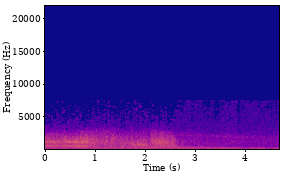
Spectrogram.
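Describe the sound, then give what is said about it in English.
A car engine roars steadily during a car chase on wet, slippery roads, its pitch climbing and easing as it revs over nearly five seconds of continuous, loud rumbling with no voices. “I run outside, grab a police car, and start chasing.”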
